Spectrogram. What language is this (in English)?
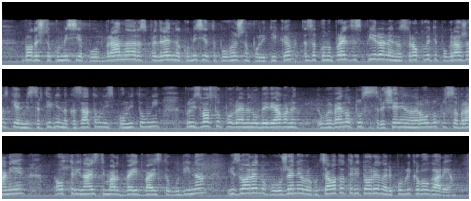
Bulgarian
